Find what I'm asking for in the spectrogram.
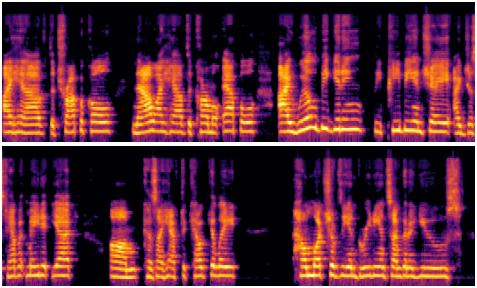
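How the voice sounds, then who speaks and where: Slow, chatty American woman selling live. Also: on the high side, flat delivery, pushed and bright. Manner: chatty, slow and drawn out, many fillers. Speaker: live-stream seller. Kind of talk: casual live sales chat.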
